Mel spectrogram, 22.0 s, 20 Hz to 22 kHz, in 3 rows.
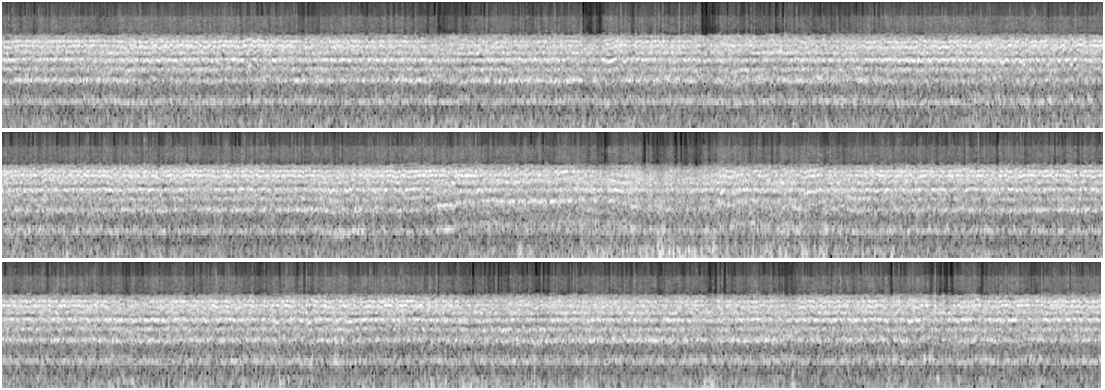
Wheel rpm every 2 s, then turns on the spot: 230, 230, 220, 230, 230, 270, 260, 230, 230, 230, 230.
none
